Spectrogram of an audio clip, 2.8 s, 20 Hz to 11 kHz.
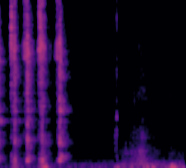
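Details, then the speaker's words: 52-inch Emerson Premium ceiling fan with K55 motor switched to high: switch clicks then a smooth, even whoosh of air, with a faint whistle; normal high-speed running. "it really cranks out a lot of air now if you listen closely you'll hear a little whistling sound but I can easily be drowned out with the wind noise of the fan"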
